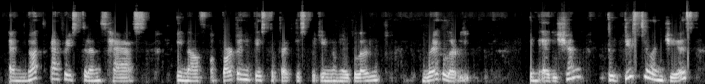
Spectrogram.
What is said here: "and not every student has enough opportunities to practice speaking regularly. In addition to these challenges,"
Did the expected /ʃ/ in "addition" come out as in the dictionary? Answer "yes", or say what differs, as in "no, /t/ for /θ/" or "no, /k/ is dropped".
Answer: yes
